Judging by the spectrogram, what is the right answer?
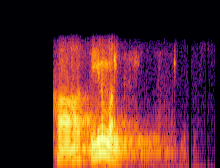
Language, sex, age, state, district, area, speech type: Hindi, male, 30-45, Madhya Pradesh, Hoshangabad, rural, conversation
